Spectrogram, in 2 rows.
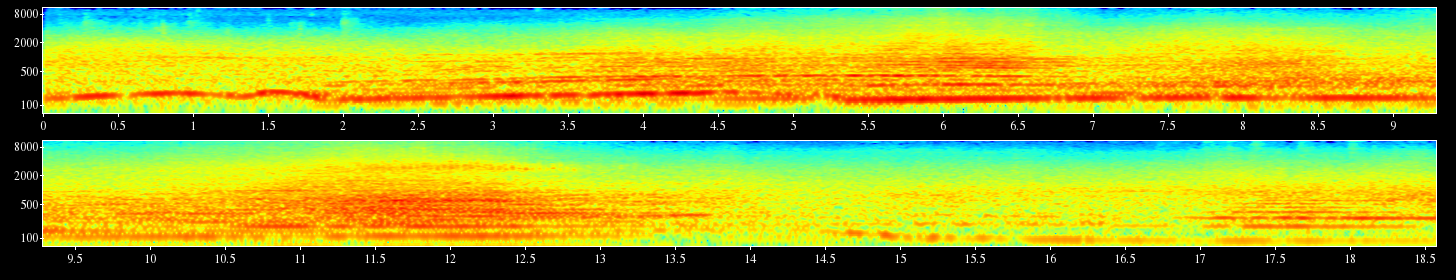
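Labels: Loud, repeated rumbling of passing traffic. 0.0 - 18.6
A liquid is quietly dripping. 0.1 - 2.6
A sharp, muffled clicking sound repeats. 17.0 - 18.3

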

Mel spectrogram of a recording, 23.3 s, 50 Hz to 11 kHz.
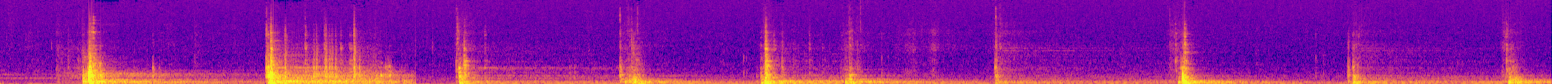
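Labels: Echoing chaotic sounds of the sustain pedal on a piano. 1.2 - 23.3

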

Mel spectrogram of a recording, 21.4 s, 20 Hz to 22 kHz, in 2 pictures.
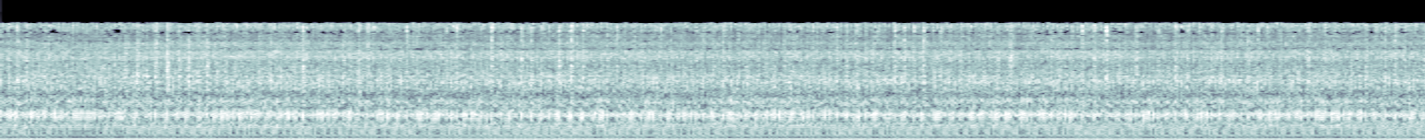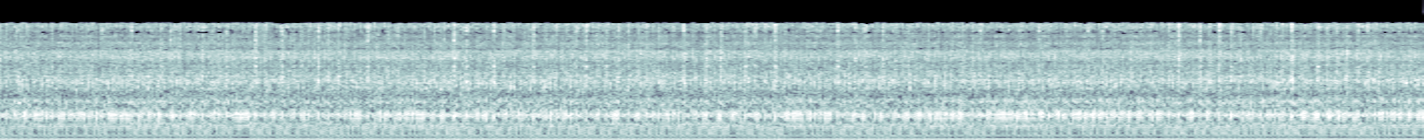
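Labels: A chainsaw runs continuously, producing a harsh, vibrating mechanical sound. 0.0 - 21.4

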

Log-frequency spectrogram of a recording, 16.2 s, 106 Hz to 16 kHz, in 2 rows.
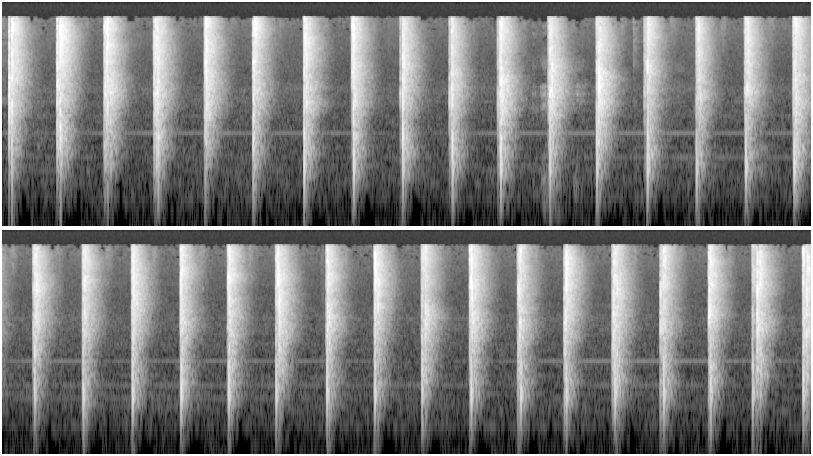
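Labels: Rhythmic clapping with several bells ringing simultaneously at intervals. 0.0 - 16.2

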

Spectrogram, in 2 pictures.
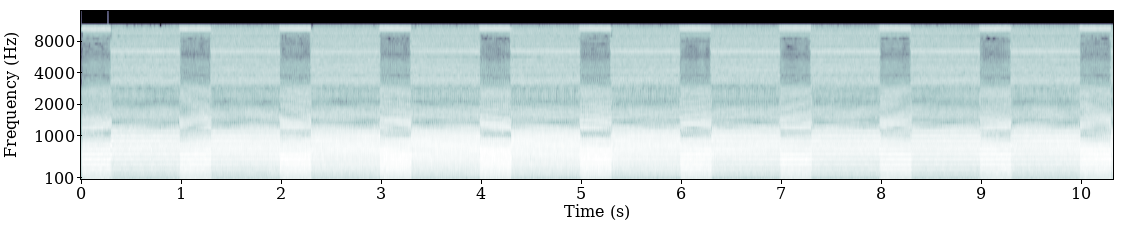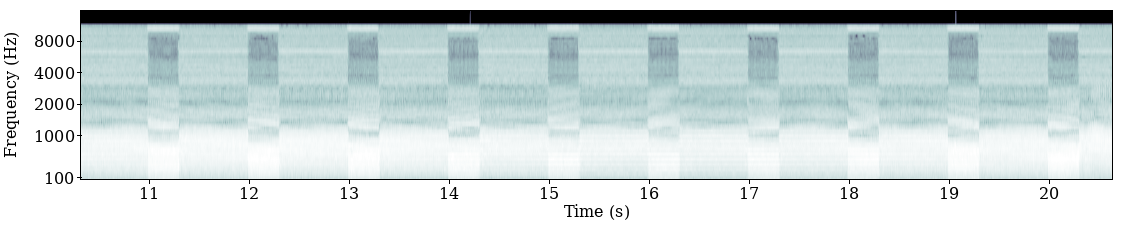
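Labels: Electromagnetic signals produce repeating buzzing and static sounds. 0.0 - 20.6

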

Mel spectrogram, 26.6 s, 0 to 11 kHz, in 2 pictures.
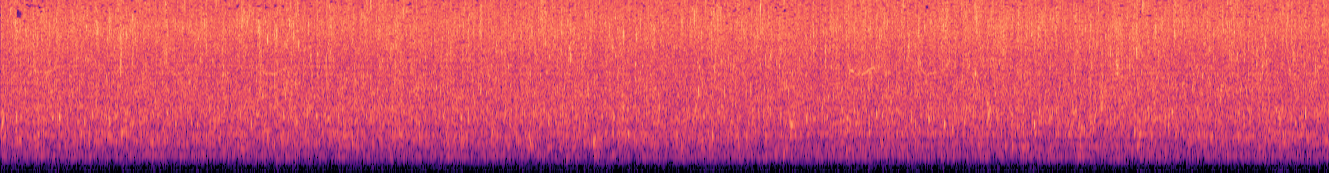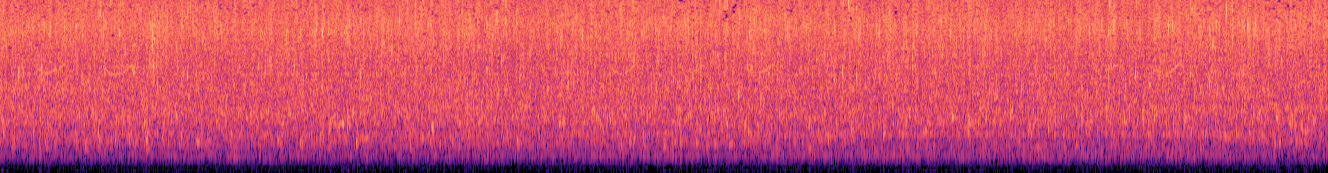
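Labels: Water flowing in a stream or river with quiet bird sounds in the background. 0.0 - 26.6

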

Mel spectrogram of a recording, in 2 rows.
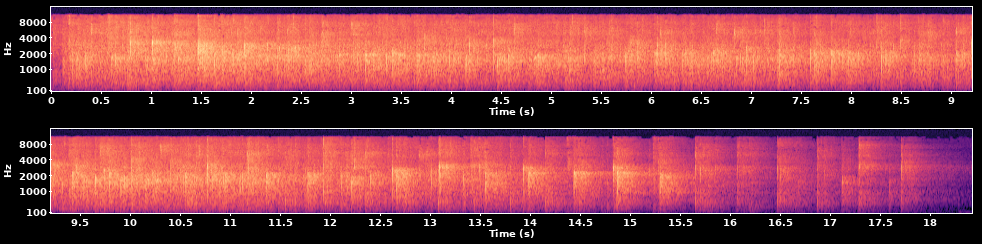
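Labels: Applause in an auditorium gradually fading. 0.0 - 18.4

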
